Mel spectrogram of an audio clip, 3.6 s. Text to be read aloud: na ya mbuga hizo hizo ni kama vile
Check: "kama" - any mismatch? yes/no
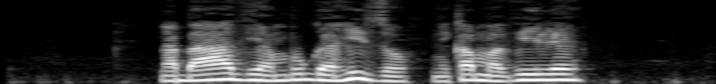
no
